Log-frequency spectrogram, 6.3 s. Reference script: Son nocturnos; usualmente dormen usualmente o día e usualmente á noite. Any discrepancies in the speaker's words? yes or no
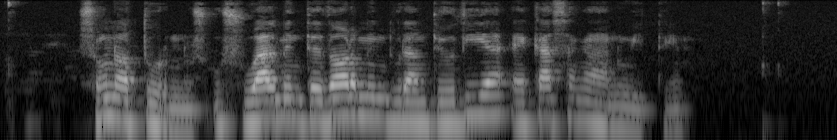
yes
